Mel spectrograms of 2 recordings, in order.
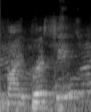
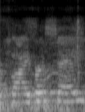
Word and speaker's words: vibrissae: The technical term for them is vibrissae or vibrissae, you might heard it pronounced. Either pronunciation are accepted.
